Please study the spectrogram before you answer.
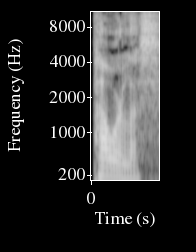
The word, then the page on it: powerless: American English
